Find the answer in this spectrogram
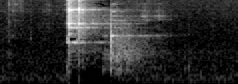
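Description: Steel hold-down clamp parts clinking against a steel plate: a sharp, ringing clink about two-thirds of a second in, then a second, softer clink a moment later.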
